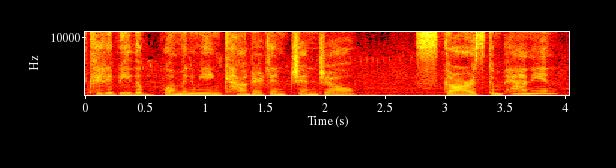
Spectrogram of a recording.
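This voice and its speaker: A woman as an earnest, higher-voiced younger sister. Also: moderate pace, mellow, close to an everyday voice. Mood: serious. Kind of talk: video game voice acting. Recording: music behind the voice.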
